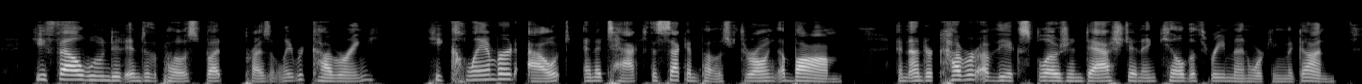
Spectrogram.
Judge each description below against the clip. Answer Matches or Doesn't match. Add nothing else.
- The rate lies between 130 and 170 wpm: Matches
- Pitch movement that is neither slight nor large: Matches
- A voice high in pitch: Doesn't match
